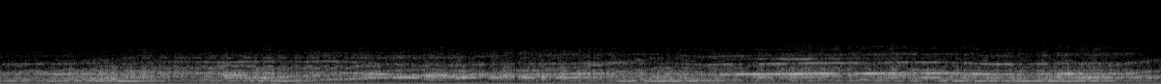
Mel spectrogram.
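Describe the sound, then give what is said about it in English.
A fire engine siren wails continuously as the engine speeds through shattered streets to a burning garage, its pitch sweeping slowly up and down in long glides over a steady rumbling background, loud and sustained for the whole stretch with no voices. “Once again, the roaring, screaming engine speeds through the shattered streets, with men fleeing to them like insects.”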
